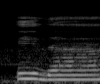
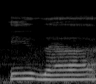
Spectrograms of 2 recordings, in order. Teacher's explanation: idza tidak usah terlalu panjang dan tidak boleh dipendekkan, jadi hanya 2 ketukan saja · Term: 2 harokat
